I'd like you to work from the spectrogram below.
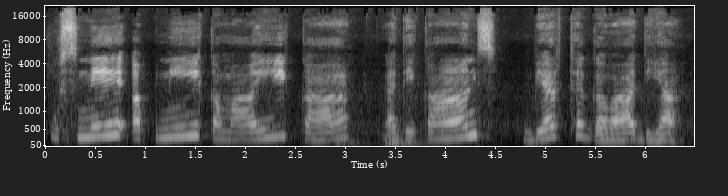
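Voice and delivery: very slow reading of the wrong sentence; slow dictation. Shown as a demonstration. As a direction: read each word slowly for pupils. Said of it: "अगला है बच्चों". (धीमा पाठ)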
